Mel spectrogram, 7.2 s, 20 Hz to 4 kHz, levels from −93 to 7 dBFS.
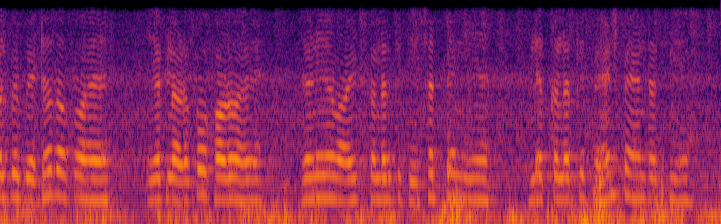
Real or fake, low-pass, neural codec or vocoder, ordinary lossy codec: fake; 3.6 kHz; vocoder, 44.1 kHz, 128 mel bands, Pupu-Vocoder; none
